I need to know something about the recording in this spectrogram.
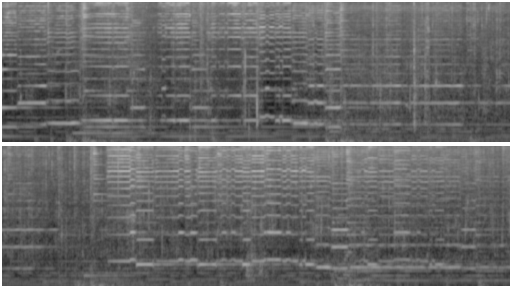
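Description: Background music with a bowed fiddle melody over a steady low drone.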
